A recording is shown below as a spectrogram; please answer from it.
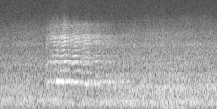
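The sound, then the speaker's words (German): Goats bleat: one short, nasal, wavering bleat stands out over a steady hiss, and the hiss then continues alone. “Was war denn das? Das müssen Ziegen sein.”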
